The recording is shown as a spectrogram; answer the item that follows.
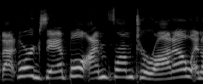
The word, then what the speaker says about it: Toronto: for example I'm from Toronto and a lot of people will say Toronto they won't pronounce it like Toronto and so they do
